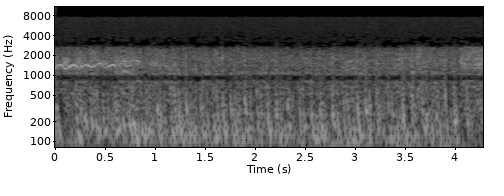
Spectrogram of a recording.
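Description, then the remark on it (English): A horse neighs amid a loud, chaotic din of clattering and commotion during a joust as the king is thrown from his horse, carrying on steadily for a few seconds, with no clear speech. “The king has been thrown from his horse.”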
